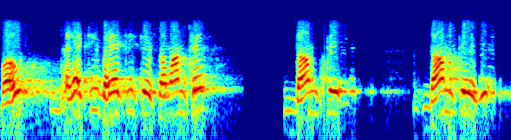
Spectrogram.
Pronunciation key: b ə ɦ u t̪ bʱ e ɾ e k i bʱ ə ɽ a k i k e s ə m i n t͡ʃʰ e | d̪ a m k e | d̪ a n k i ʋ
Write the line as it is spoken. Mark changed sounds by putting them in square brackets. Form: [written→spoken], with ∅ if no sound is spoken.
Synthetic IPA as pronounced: b ə ɦ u t̪ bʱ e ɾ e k i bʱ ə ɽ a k i k e s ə m [i→a] n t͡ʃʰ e | d̪ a m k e | d̪ a [n→m] k [i→e] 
